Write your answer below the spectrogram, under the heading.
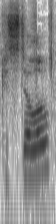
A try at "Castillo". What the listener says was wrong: A double L in Spanish is a Y sound,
